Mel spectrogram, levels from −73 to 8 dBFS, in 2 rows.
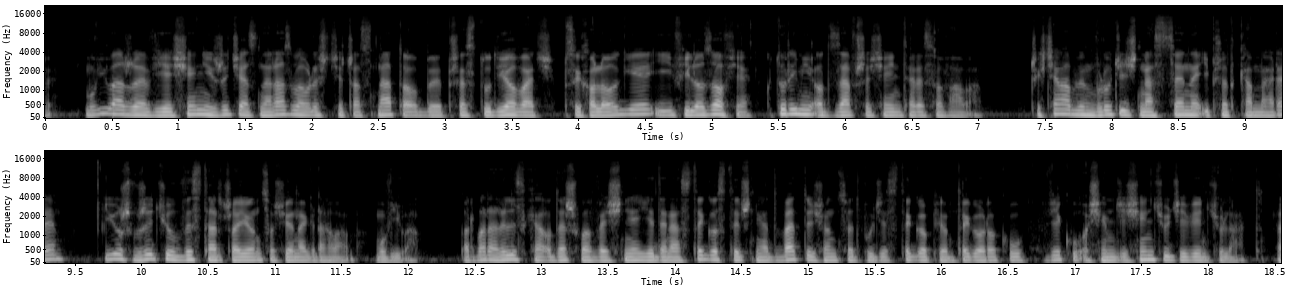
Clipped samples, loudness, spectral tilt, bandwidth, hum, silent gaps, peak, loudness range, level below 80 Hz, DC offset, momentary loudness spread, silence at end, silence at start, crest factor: under 0.1%; -22 LUFS; -7.5 dB/octave; 14 kHz; none; none; -4 dBFS; 2 LU; -64 dBFS; under 0.1%; 9 LU; 0.25 s; 0 s; 16 dB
